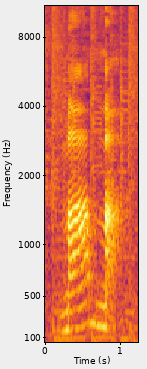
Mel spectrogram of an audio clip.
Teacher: Now sometimes we don't come all the way back up on that third tone, so you notice ma, ma, or you can come back up.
